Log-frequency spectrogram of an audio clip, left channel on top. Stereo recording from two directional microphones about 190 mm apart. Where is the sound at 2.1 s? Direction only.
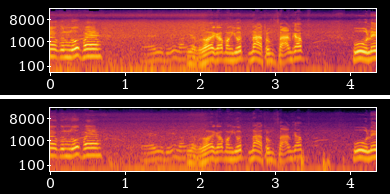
5° right (ahead or behind).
